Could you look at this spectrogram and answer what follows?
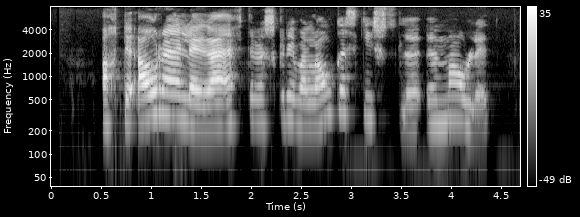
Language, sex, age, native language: Icelandic, female, 12, Icelandic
